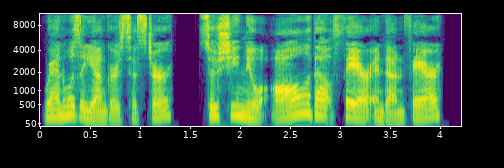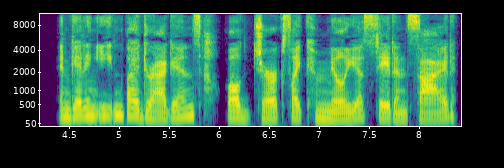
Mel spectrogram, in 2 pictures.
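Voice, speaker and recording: A woman reading a children's novel aloud with expressive, wry storytelling. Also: lowish voice, moderate pace, no room sound, clean studio sound.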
